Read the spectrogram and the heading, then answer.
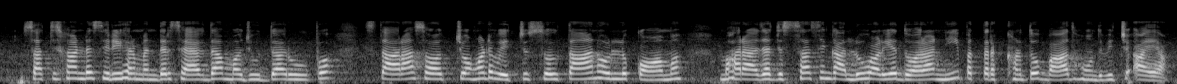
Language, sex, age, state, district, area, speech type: Punjabi, female, 30-45, Punjab, Barnala, rural, spontaneous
